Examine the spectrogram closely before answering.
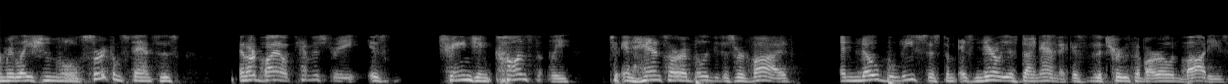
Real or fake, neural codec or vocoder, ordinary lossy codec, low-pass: fake; codec, 44.1 kHz, 7.8 kbps, Pupu-Codec; AAC, 16 kbps; 7.2 kHz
